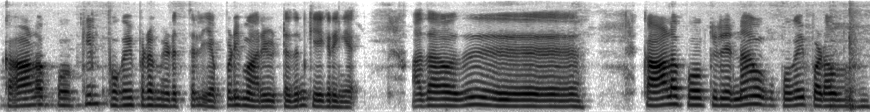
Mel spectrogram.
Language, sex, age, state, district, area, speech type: Tamil, female, 30-45, Tamil Nadu, Tirupattur, rural, spontaneous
